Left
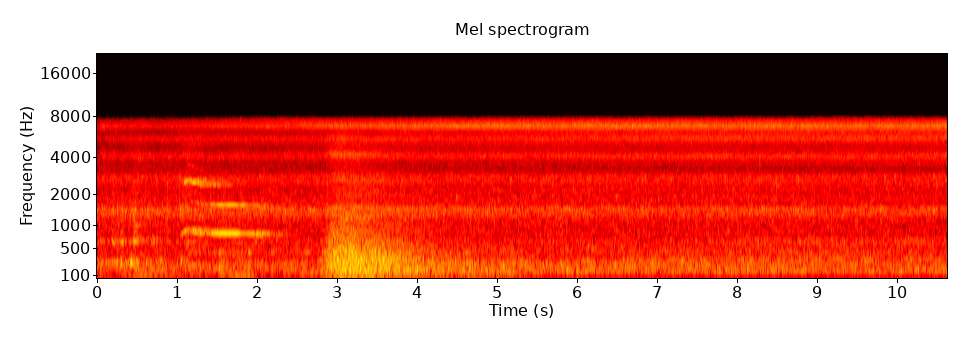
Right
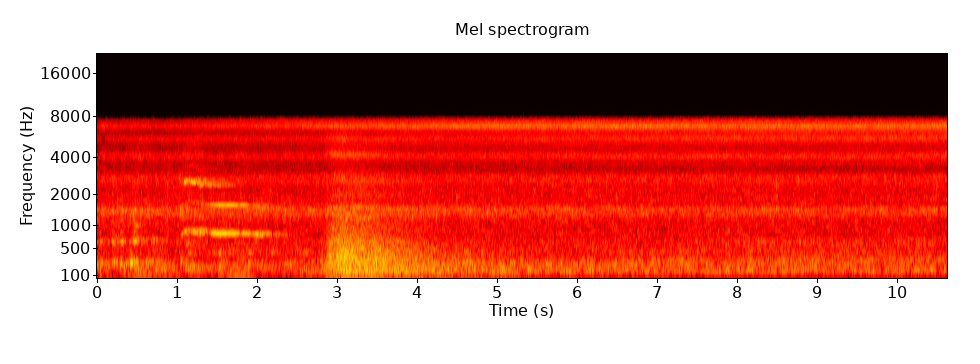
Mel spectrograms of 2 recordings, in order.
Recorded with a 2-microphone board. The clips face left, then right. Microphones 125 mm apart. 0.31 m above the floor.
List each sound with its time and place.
1.0 s a cat meowing: 30° left (ahead or behind), 6 m
2.8 s breathing: 75° left (ahead or behind), 8.5 m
